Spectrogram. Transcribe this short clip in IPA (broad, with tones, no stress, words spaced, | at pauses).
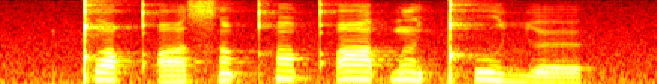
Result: ǃo˧qʼa˩sə̃˧ qʰə̃˥qʼa˥ ɓə̃˥˩ǃʰu˥˩ʎø˩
